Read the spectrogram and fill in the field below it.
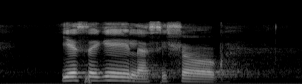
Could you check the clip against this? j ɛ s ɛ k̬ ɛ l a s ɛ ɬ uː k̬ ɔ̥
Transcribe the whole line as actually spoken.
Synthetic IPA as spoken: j ɛ s ɛ k̬ ɛ l a s i ɬ ɔː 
